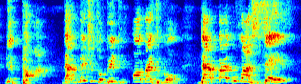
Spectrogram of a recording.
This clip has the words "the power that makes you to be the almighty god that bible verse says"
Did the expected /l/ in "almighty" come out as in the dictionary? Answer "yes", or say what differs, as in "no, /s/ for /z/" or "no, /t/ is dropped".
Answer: yes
